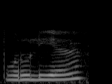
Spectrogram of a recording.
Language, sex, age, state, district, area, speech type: Santali, female, 45-60, West Bengal, Purulia, rural, spontaneous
